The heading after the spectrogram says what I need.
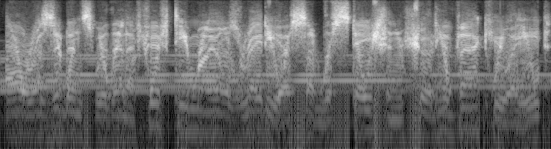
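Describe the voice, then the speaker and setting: Bright, forceful male emergency announcer. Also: medium pitch, fairly quick, soft background music, rough recording. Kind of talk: scripted emergency broadcast announcement.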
